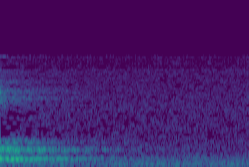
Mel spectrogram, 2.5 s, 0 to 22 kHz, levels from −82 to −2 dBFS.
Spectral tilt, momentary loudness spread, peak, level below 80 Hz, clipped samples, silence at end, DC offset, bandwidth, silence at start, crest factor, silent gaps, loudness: -5.5 dB/octave; 15 LU; -26 dBFS; -62 dBFS; under 0.1%; 0 s; under 0.1%; 5.6 kHz; 0 s; 20 dB; none; -48 LUFS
